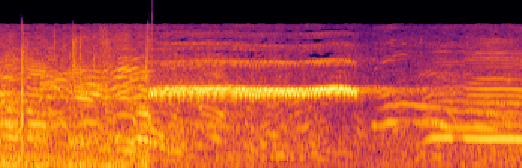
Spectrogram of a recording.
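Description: A referee's whistle blows with a long steady blast.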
